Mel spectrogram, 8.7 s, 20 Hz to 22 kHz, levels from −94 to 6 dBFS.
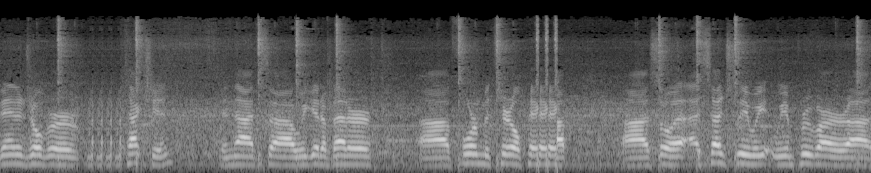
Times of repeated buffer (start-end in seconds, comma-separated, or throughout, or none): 0.93-1.21, 5.39-5.57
